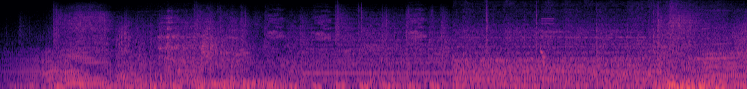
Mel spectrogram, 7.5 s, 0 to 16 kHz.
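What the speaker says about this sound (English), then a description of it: "the action staple that has become the LA River car chase" Car chase along the Los Angeles River from the 1985 film To Live and Die in L.A., a dense, loud mix of roaring engines, squealing tires and impacts under a tense film score, with no speech.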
